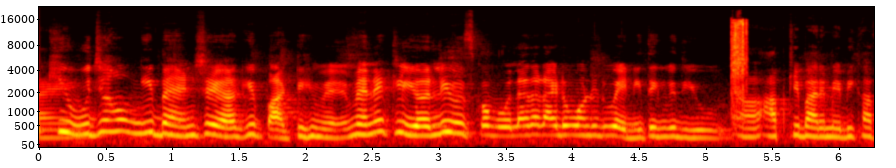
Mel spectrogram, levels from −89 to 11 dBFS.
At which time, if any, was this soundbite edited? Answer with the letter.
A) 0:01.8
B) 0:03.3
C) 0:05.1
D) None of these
C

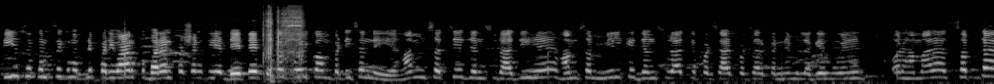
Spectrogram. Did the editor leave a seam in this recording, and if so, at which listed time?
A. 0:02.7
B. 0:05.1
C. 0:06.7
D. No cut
A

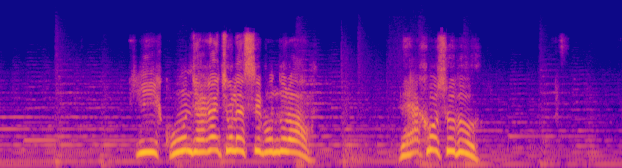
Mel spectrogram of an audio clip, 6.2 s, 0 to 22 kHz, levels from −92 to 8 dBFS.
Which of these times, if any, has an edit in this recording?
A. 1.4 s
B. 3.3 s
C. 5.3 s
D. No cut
C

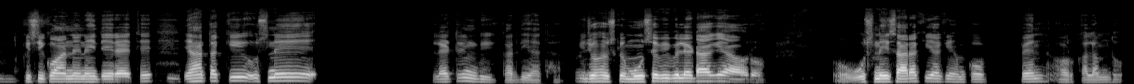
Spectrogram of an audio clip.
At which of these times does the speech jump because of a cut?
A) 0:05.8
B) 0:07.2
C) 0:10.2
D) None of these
A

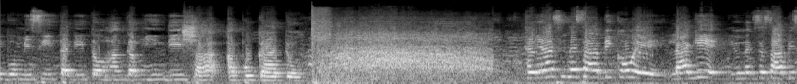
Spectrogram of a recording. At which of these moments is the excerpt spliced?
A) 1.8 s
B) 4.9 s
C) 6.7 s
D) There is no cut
B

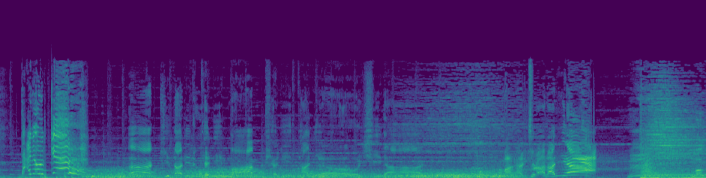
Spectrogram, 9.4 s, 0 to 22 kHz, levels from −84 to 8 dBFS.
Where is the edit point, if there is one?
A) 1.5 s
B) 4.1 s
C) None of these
A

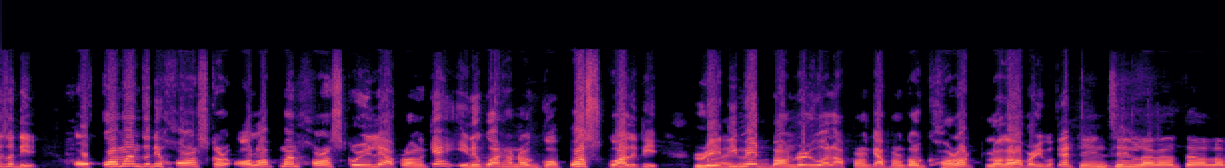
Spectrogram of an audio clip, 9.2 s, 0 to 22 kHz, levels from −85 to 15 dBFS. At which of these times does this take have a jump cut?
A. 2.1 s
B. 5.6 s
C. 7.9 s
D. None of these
C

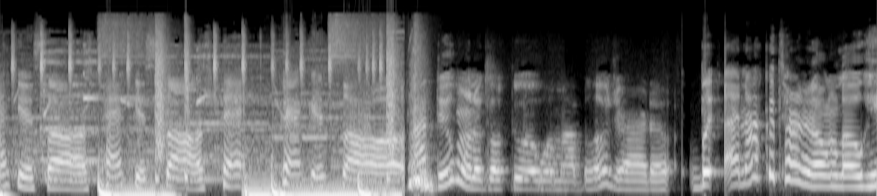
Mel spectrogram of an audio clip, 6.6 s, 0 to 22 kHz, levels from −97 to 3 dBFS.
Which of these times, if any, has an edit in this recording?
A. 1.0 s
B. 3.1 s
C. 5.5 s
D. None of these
B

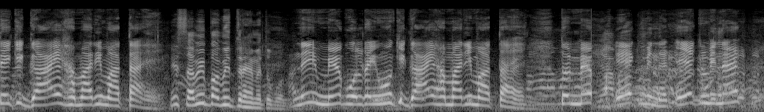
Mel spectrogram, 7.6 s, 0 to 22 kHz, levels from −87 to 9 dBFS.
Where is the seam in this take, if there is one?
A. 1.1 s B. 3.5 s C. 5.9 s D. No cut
C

